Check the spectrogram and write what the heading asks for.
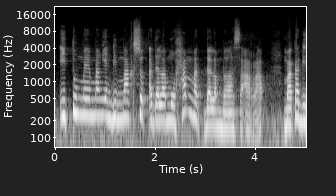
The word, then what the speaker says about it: Muhammad: Apa bahasa Suryani karena dalam bahasa Suryani menyebutkan mahamad mahamad Kalau bahasa Yunani menyebutnya mamed bahasa Suryani menyebutkan mahamad bahasa Arabnya menyebutkan Muhammad Apakah ini merujuk pada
